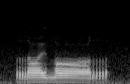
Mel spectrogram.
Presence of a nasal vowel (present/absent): absent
